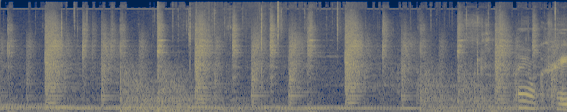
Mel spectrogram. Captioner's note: flames crackling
